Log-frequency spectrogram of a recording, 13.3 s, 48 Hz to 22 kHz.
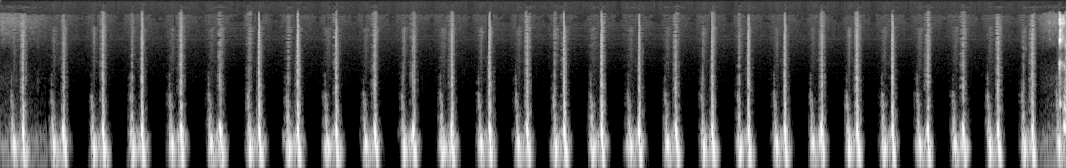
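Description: Simulated Doppler fetal heartbeat, steady whooshing thumps at about 130 to 140 a minute, a normal baseline rate.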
